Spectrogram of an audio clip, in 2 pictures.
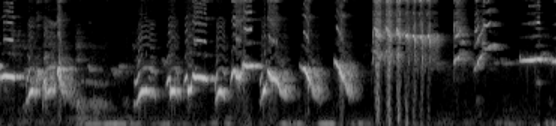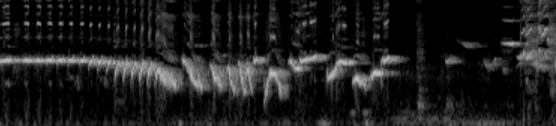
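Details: Highly excited White-rumped shama singing to draw answers from other shamas: fast chattering whistled phrases, a sharp rasping burst, then a long sustained whistle breaking into rapid slurred trills before a short silence.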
